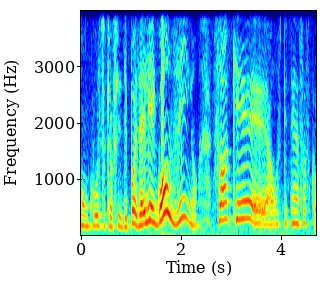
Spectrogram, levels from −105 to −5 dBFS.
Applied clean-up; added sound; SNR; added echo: none; none; none; none.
